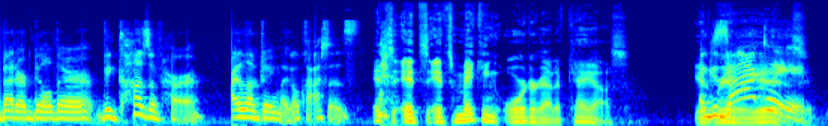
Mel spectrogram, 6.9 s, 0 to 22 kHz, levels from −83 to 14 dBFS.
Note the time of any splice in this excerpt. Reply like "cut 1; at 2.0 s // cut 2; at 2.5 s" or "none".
cut 1; at 1.8 s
